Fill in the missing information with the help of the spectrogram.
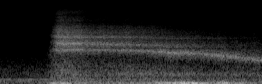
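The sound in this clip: A deep breath drawn in through the nose and let out through the mouth: a steady, airy rush that starts suddenly and lasts about two seconds, soft and even, with no talk.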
